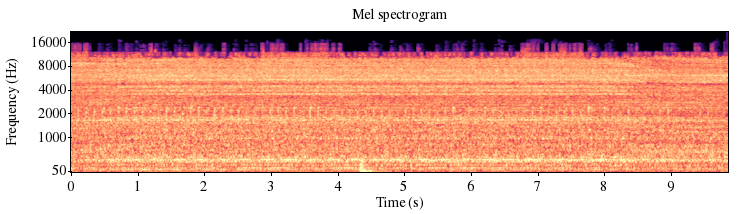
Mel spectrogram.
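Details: 2004 TL engine started fully cold; light, fast metallic knocking grows more pronounced after about 30 seconds at idle, heard most at the front and back of the cylinder. Owner wonders about valve adjustment; cold-idle knock.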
